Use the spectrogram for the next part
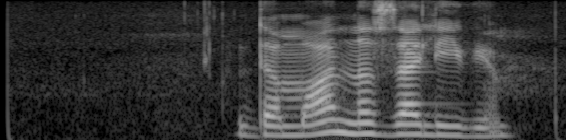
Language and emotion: Russian, neutral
